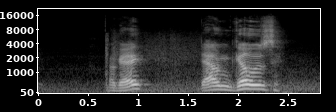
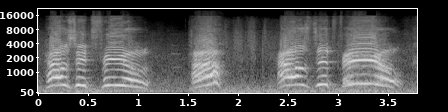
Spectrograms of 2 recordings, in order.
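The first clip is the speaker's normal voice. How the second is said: slow, high, drawn-out shout; triumphant stretched-out jeer; gloating taunt; 4 semitones higher, slower than usual. Acted. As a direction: yell it slowly at a beaten enemy. Taunts the enemy while firing.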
